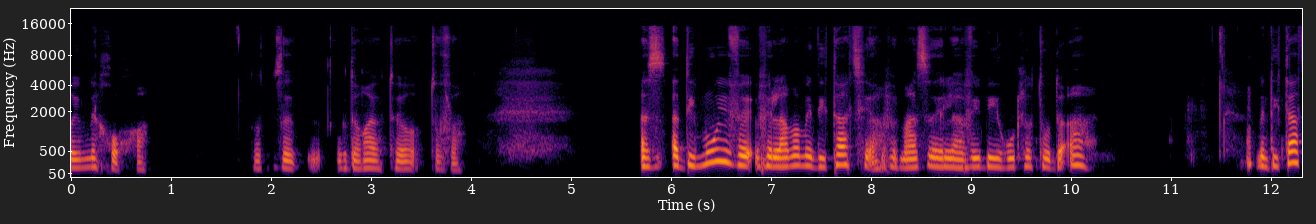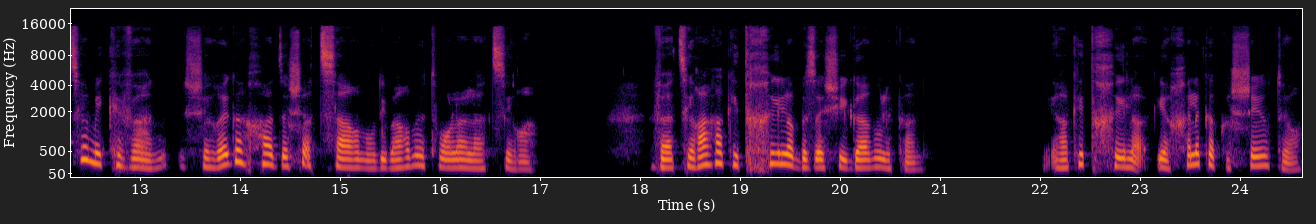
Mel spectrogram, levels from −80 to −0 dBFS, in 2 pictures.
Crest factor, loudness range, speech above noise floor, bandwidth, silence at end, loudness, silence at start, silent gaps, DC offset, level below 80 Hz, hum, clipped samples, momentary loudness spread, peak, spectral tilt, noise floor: 22 dB; 9 LU; 49 dB; 15.5 kHz; 0 s; -27 LUFS; 0 s; none; under 0.1%; -80 dBFS; none; under 0.1%; 16 LU; -4 dBFS; -4.5 dB/octave; -76 dBFS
